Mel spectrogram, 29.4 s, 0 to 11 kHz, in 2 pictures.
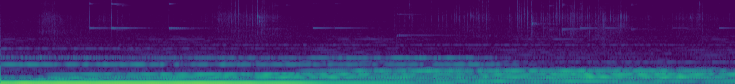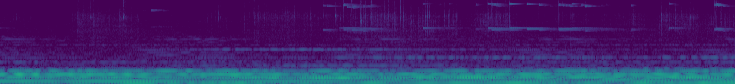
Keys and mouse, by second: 0.3 click, 1.1 r, 1.4 x, 1.5 x, 2.9 click, 4.0 click, 4.4 click, 5.7 typing, 6.8 Escape, 7.0-8.7 typing, 7.8 click, 10.2 click, 11.9-12.8 drag, 12.8 g, 14.0-18.8 drag, 14.8 typing, 19.5 alt+click, 20.9-21.4 ctrl+alt+drag, 21.7-24.5 alt+drag, 24.8-29.4 ctrl+alt+shift+drag.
